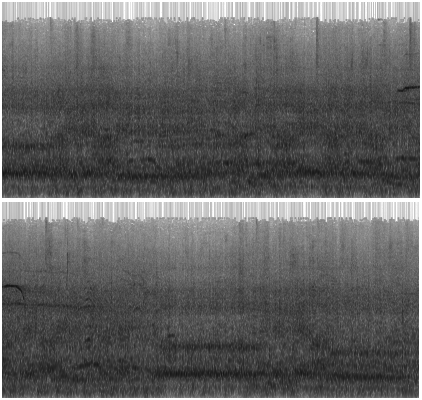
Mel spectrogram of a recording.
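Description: A large stadium crowd chants and roars steadily throughout.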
